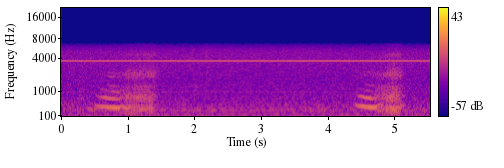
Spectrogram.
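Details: Domestic cat snoring while asleep indoors: two breathy snores about four seconds apart, each carrying a faint nasal whistle that slides downward, over a steady electrical hum in a quiet room.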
